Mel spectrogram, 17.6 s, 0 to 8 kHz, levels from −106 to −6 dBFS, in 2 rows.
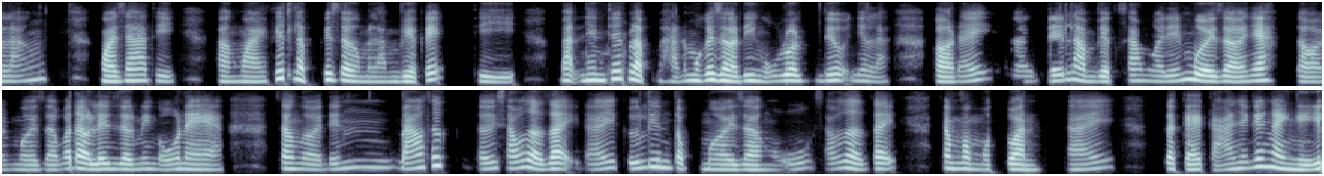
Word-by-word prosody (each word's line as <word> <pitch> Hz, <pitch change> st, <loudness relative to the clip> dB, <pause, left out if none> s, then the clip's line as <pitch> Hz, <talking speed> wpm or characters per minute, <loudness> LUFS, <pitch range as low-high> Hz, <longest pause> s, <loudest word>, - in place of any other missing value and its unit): lắng. 185 Hz, +6 st, -5 dB, 0.4 s
Ngoài 185 Hz, -2 st, +5 dB
ra 205 Hz, +1 st, +2 dB
thì 185 Hz, -3 st, -8 dB, 0.3 s
ờ, 180 Hz, -2 st, -2 dB
ngoài 175 Hz, -1 st, -2 dB
thiết 275 Hz, +5 st, +2 dB
lập 225 Hz, -, +4 dB
cái 235 Hz, -, +4 dB
giờ 205 Hz, -4 st, +3 dB
mà 170 Hz, 0 st, -7 dB
làm 170 Hz, 0 st, -7 dB
việc 175 Hz, +1 st, 0 dB
ấy, 240 Hz, +6 st, +2 dB, 0.2 s
thì 165 Hz, -2 st, -4 dB, 0.3 s
bạn 215 Hz, -1 st, +2 dB
nên 215 Hz, 0 st, +4 dB
thiết 270 Hz, +1 st, +3 dB
lập 215 Hz, -, +6 dB
hẳn 190 Hz, +2 st, -7 dB
một 205 Hz, -, +4 dB
cái 230 Hz, +1 st, +6 dB
giờ 205 Hz, -4 st, +7 dB
đi 205 Hz, +2 st, +2 dB
ngủ 185 Hz, 0 st, -6 dB
luôn. 205 Hz, -1 st, +5 dB
Ví 205 Hz, +1 st, -3 dB
dụ 215 Hz, -, +1 dB
như 200 Hz, -1 st, -8 dB
là, 165 Hz, -, -12 dB, 0.3 s
ờ, 175 Hz, -3 st, +3 dB
đấy 210 Hz, +9 st, -5 dB
th -, -, -14 dB, 0.2 s
đến 200 Hz, +3 st, +1 dB
làm 210 Hz, -6 st, +2 dB
việc 180 Hz, -1 st, 0 dB
xong 200 Hz, 0 st, -3 dB
rồi 185 Hz, -1 st, -6 dB
đến 200 Hz, +7 st, 0 dB
10:00 185 Hz, -5 st, +6 dB
nha, 205 Hz, +4 st, +3 dB, 0.2 s
rồi 170 Hz, -1 st, -2 dB
10:00 170 Hz, -1 st, -5 dB
bắt 200 Hz, -, -1 dB
đầu 210 Hz, -2 st, +6 dB
lên 190 Hz, +1 st, +2 dB
giường 180 Hz, -1 st, 0 dB
đi 195 Hz, -, -5 dB
ngủ 180 Hz, 0 st, -4 dB
nè, 175 Hz, -3 st, 0 dB, 0.4 s
xong 205 Hz, -1 st, +1 dB
rồi 180 Hz, -2 st, -4 dB
đến 235 Hz, +6 st, -8 dB
báo 210 Hz, +4 st, +2 dB
thức 310 Hz, +3 st, +1 dB, 0.2 s
tới 195 Hz, +3 st, -4 dB
6:00 215 Hz, -1 st, +2 dB
dậy, 205 Hz, -1 st, +4 dB
đấy, 195 Hz, +6 st, -5 dB
cứ 210 Hz, -, -1 dB
liên 245 Hz, 0 st, 0 dB
tục 200 Hz, -3 st, -1 dB
10:00 175 Hz, -2 st, -1 dB
ngủ, 180 Hz, +6 st, -12 dB
6:00 195 Hz, +1 st, 0 dB
dậy 200 Hz, +1 st, +1 dB, 0.3 s
trong 215 Hz, -1 st, +2 dB
vòng 200 Hz, -3 st, 0 dB
1 170 Hz, -1 st, -8 dB
tuần, 175 Hz, -3 st, +4 dB, 0.2 s
đấy. 190 Hz, +8 st, -6 dB, 0.3 s
Rồi 200 Hz, -, +3 dB
kể 180 Hz, -1 st, +3 dB
cả 180 Hz, 0 st, -5 dB
những 215 Hz, +2 st, -3 dB
cái 275 Hz, +1 st, +3 dB
ngày 230 Hz, -5 st, +5 dB
nghỉ 180 Hz, +1 st, +2 dB
195 Hz, 265 wpm, -24 LUFS, 180-215 Hz, 0.4 s, giờ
